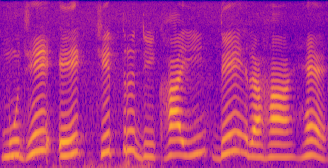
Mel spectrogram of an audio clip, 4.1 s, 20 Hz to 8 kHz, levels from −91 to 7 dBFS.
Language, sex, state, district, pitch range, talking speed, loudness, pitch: Hindi, female, Madhya Pradesh, Katni, 230-300 Hz, 100 wpm, -17 LUFS, 255 Hz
